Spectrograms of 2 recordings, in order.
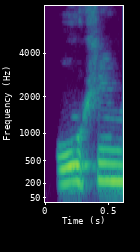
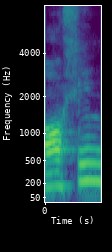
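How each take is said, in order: First: অসীম begun with round "o"; rounded "o" start. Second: অসীম begun with open "aw"; open "aw" start. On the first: Teacher showing what we don't say, অসীম with round "o". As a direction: say অসীম as "oshim". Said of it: "অসীম বলি না". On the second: Teacher showing what we do say, অসীম with open "aw". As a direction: say অসীম as "awshim". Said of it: "অসীম বলি". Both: Shown as a demonstration.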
